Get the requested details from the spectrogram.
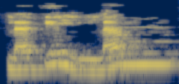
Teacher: तो हमारे पास नून यहाँ पे हमने साकिन रखनी है, यानी नून को हमने नहीं पढ़ना, हमजा को लाम से मिला देना है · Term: इदगाम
